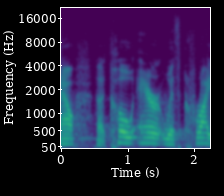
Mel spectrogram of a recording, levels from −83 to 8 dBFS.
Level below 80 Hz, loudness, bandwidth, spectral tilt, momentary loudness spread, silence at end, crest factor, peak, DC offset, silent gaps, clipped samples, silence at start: -56 dBFS; -27 LUFS; 16 kHz; -7 dB/octave; 10 LU; 0 s; 16 dB; -10 dBFS; under 0.1%; none; under 0.1%; 0 s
